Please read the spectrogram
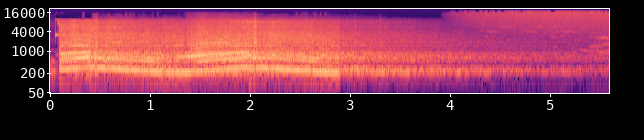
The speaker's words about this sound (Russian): в его Инстаграме есть фотографии Toyota Chaser и видео, где можно послушать рев ее мотора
